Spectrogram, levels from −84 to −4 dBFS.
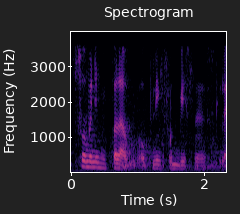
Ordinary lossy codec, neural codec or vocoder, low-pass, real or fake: none; none; 3.6 kHz; real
